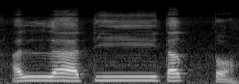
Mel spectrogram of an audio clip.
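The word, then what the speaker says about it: تَطَّلِعُ: Maka allati tatto, jadi allati ta, jangan bacanya allati ta, tapi allati tatto, allati tatto.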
